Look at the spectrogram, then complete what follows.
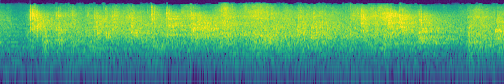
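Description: Ice hockey play heard from rinkside: skate blades scraping the ice, a steady hiss, with scattered sharp clacks and thuds of sticks, puck and bodies against the boards.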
